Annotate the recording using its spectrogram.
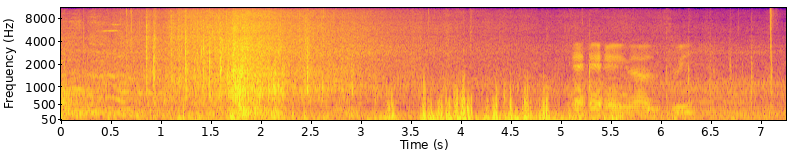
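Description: A tall tree crashes down, its branches snapping and thrashing into the brush.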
